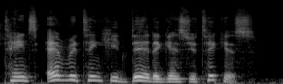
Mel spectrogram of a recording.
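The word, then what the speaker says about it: Eutyches: Anti-Chalcedon response, Flavian was tainted by Nestorian sympathies, though which taints everything he did against Eutychius. Eftichius, that's really how it's said, but that will be too confusing.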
